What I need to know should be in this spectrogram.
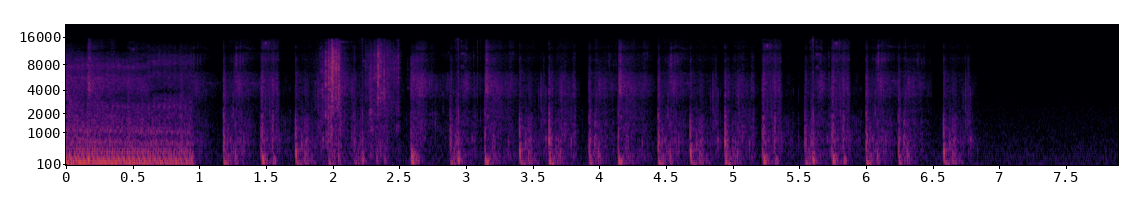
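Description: Footsteps tread quickly over ground.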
